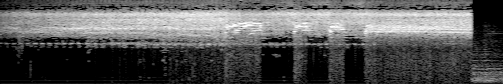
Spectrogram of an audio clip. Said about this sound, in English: Can you hear the cicadas?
